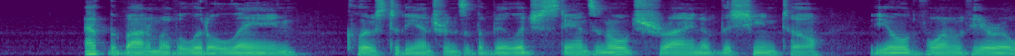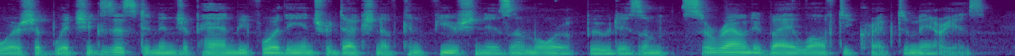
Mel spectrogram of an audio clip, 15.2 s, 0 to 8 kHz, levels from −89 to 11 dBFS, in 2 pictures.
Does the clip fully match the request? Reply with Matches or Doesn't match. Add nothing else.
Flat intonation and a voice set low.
Matches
